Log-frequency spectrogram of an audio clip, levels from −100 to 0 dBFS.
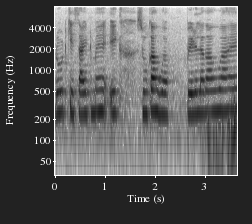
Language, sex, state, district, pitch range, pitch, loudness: Hindi, female, Bihar, Saran, 240-255 Hz, 245 Hz, -19 LUFS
